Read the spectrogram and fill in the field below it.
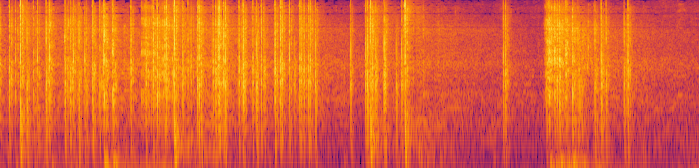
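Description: Deep booms of fireworks thud and roll outdoors.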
